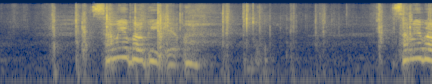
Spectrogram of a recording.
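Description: A young woman talks close by in a casual, lively way.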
